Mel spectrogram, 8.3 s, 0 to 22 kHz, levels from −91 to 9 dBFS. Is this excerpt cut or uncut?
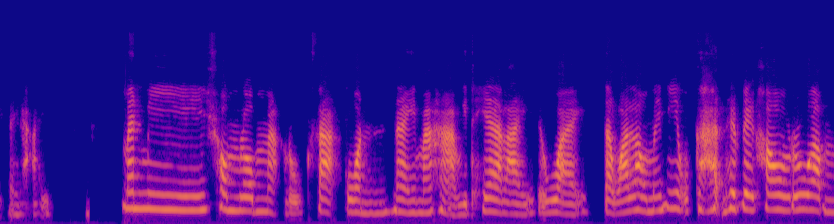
cut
